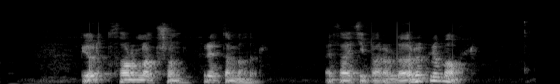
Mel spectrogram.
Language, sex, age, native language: Icelandic, male, 60-69, Icelandic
